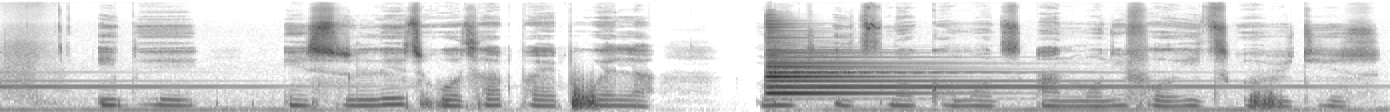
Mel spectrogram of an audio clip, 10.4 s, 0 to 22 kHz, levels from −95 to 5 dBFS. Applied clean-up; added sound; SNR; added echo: none; Gong; -5 dB; none.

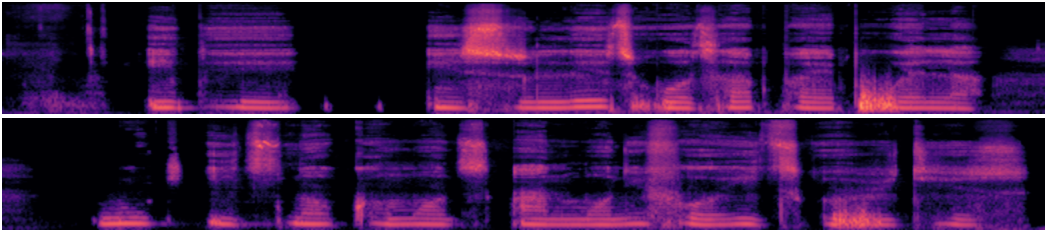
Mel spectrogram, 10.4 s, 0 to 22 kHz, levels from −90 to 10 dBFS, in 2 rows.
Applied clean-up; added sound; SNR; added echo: neural mask model Resemble Enhance denoiser.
